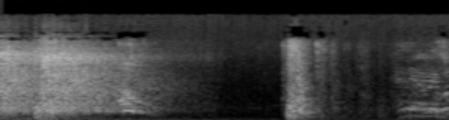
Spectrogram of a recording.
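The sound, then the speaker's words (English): Gunshots in a gunfight between two men: a couple of sharp, loud blasts, the first trailing off before a brief quiet gap and a second crack, with a voice stirring afterward. “Gunfight.”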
